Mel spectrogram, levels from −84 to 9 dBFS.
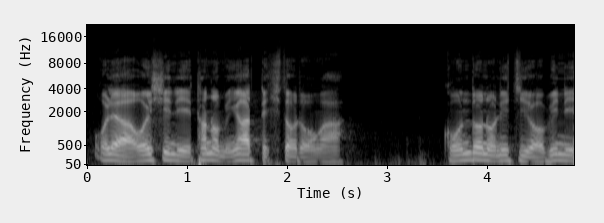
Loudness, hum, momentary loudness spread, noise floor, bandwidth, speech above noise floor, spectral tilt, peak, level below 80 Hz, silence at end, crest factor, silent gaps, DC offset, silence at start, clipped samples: -30 LUFS; none; 11 LU; -66 dBFS; 12.5 kHz; 37 dB; -5 dB/octave; -10 dBFS; -54 dBFS; 0 s; 20 dB; none; under 0.1%; 0.1 s; under 0.1%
